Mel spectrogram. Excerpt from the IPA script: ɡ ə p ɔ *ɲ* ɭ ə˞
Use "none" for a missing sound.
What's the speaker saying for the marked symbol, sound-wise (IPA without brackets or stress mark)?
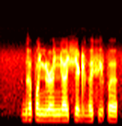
ɲ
